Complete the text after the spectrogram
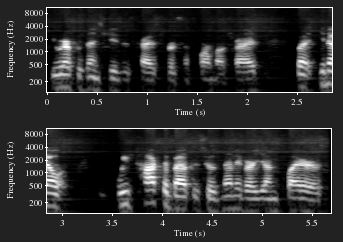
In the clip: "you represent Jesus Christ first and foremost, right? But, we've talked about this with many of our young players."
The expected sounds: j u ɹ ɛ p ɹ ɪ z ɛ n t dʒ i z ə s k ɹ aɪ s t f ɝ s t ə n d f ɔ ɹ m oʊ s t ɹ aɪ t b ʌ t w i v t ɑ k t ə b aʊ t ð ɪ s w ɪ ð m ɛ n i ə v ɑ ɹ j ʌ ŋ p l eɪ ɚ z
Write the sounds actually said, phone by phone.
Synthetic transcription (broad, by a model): j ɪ ɹ ɛ p ɹ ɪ z ɛ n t dʒ i z ə s k ɹ aɪ s t f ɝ s ə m f ɔ ɹ m oʊ s t ɹ aɪ t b ʌ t w i v t ɑ k t ə b aʊ t ð ɪ s w ɪ ð m ɛ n i ə v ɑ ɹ j ʌ ŋ p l eɪ ɚ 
